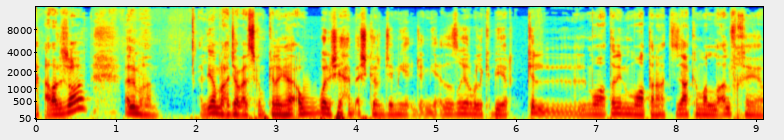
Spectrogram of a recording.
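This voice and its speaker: A man's very fast speech in a dark, mellow tone with fairly even intonation. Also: medium pitch for a man. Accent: Kuwaiti. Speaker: parliamentary candidate. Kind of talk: campaign video address to voters. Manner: hesitant, many fillers.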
